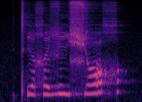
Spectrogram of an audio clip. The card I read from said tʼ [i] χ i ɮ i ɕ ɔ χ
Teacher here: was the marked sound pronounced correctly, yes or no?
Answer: yes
